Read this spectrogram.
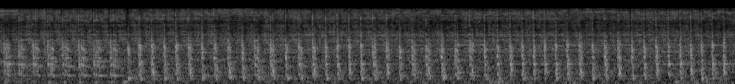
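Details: Massey Ferguson 1010 tractor diesel on a cold start during radiator replacement, air cleaner full of dust: clatters in uneven pulses around four per second, loping and stumbling rather than settling; rough running, cause unclear.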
